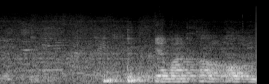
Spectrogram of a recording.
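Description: A man speaks nearby outdoors.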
